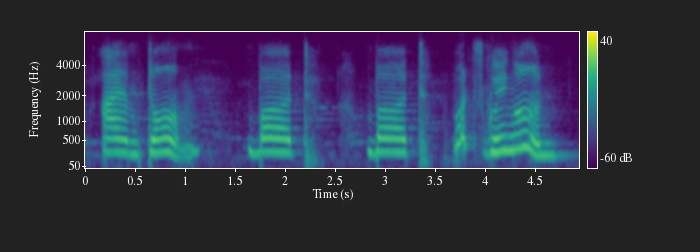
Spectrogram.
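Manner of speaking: slow, panicky, stammering, drawn-out voice. Narrator reads the ox Tom's reply to Dink, in a slow, panicked voice. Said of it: "He then added in a slow, panicked voice".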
